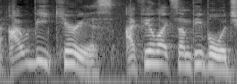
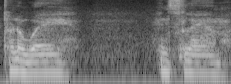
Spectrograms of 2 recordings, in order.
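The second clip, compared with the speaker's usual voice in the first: brooding northern English reading of pop lyrics. Pretend. Reading Let It Go lyrics as Jon Snow, lightly voiced northern English. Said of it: "reading lyrics from Let It Go as Jon Snow".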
